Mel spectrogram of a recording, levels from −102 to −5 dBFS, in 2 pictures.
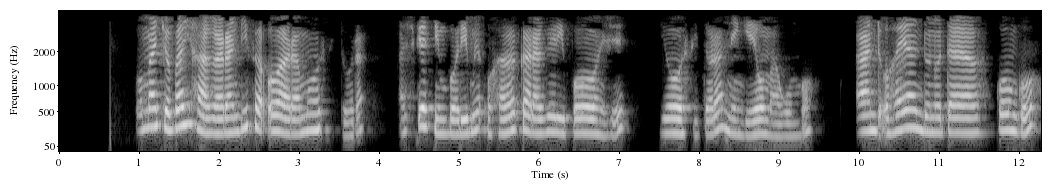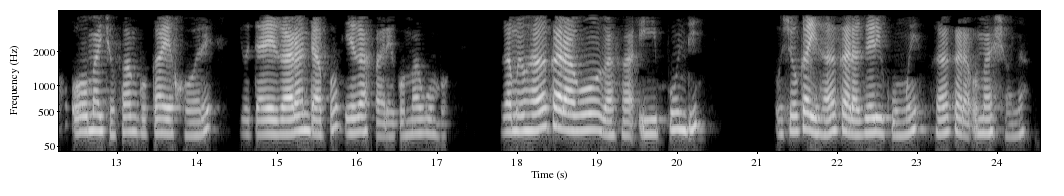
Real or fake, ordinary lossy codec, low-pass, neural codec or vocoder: real; MP3, 24 kbps; 3.6 kHz; none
